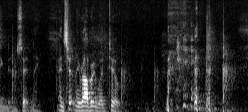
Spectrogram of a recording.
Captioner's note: laughter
